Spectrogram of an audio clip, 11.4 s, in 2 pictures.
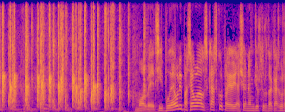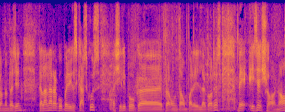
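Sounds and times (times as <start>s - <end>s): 
audience applauding: 0.0s - 3.0s
speech: 2.8s - 11.3s.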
